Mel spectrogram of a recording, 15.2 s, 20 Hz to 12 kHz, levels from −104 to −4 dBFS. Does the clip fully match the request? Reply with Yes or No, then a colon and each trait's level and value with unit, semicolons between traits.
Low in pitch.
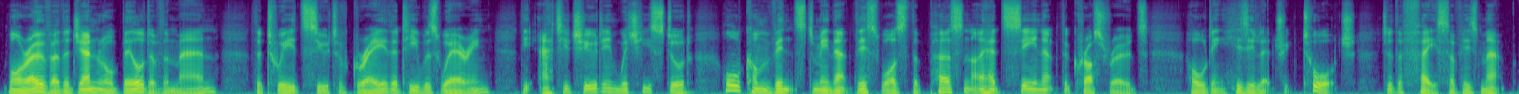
Yes: very low, 95 Hz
